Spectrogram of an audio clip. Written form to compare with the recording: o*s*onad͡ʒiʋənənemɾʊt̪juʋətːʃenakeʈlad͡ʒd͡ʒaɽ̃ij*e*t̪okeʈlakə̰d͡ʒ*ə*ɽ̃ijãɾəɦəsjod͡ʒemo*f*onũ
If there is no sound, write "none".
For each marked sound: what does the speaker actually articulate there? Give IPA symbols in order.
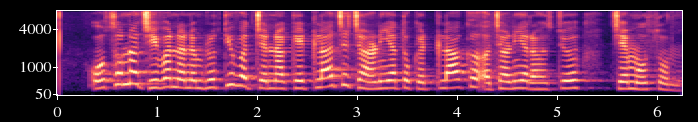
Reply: s, a, a, s

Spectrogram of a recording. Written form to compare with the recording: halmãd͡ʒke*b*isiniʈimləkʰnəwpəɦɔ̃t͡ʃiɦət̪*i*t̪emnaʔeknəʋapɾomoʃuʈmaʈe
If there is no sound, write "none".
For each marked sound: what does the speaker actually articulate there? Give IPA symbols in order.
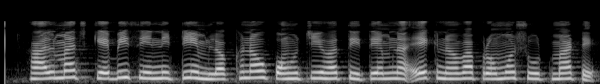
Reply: b, i

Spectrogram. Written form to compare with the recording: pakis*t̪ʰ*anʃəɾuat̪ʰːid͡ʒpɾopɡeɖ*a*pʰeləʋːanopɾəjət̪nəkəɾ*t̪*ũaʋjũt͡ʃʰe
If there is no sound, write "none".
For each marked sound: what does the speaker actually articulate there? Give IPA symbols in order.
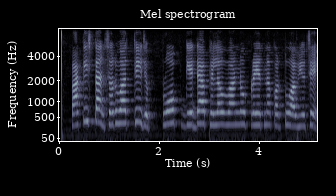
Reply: t̪, a, t̪

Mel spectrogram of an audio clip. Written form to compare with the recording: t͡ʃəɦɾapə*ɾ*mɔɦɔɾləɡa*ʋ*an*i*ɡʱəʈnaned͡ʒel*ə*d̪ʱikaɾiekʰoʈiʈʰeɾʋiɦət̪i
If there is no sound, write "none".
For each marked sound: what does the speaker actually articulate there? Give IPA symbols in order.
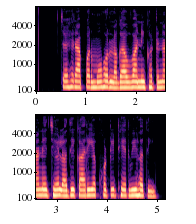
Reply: ɾ, ʋː, i, ə

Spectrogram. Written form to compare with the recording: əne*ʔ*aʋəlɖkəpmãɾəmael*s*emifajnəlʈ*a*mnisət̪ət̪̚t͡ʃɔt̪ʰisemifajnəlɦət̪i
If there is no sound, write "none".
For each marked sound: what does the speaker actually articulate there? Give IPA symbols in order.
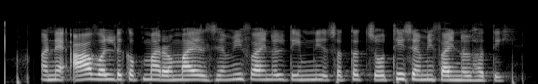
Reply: ʔ, s, i

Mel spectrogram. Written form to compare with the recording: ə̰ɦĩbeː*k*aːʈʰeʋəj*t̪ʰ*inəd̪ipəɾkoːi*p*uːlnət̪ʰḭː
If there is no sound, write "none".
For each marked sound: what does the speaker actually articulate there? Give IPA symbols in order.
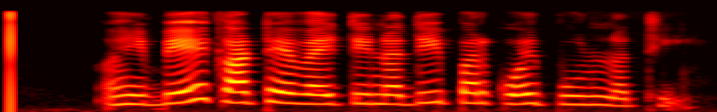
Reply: k, t̪, p

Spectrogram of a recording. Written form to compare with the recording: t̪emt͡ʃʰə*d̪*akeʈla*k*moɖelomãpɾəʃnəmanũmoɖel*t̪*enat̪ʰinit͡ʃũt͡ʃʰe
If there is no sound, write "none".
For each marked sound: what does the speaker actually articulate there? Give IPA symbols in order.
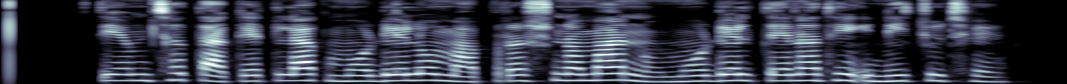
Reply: t̪, k, t̪

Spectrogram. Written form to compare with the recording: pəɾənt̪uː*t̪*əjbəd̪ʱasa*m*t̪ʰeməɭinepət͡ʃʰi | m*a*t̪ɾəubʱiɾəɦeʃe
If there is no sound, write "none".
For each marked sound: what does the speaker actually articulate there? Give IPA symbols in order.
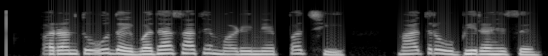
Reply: d̪, none, a

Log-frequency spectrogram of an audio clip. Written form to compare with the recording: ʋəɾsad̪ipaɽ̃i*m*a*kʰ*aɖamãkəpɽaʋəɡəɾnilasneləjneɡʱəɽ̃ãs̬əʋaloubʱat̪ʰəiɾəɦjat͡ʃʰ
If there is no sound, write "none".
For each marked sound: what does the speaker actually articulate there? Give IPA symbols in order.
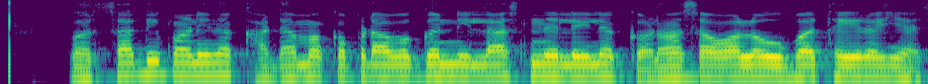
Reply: n, kʰ

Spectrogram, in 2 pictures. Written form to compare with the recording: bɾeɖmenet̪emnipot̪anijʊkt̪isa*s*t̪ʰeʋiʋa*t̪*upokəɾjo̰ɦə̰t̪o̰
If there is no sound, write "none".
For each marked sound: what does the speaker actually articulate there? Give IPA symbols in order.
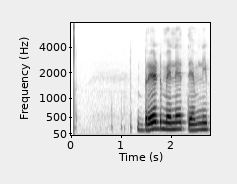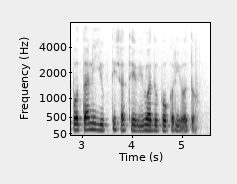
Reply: none, d̪

